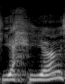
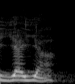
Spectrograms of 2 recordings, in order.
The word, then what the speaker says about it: Yahya: Si vous dites Yahya, ça fait Yaya.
